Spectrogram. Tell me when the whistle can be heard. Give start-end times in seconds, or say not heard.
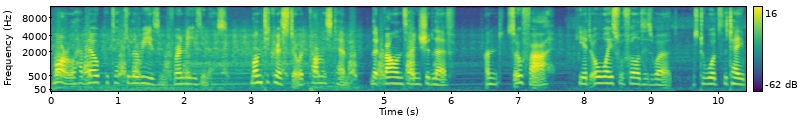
not heard.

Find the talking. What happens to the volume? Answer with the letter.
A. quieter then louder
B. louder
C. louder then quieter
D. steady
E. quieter
D.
